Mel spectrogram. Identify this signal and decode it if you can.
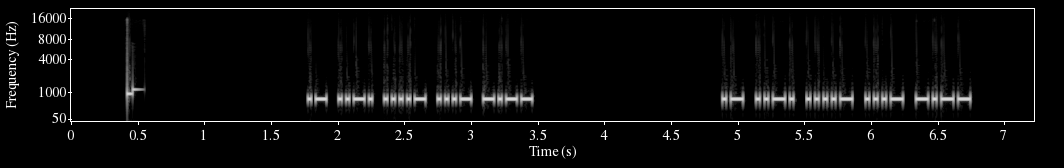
Morse code, heard as a keyed tone, about 33 wpm, 700 Hz. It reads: AF4VY AF4VY
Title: Speed Racing - USA 2x2 Call Signs 28wpm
